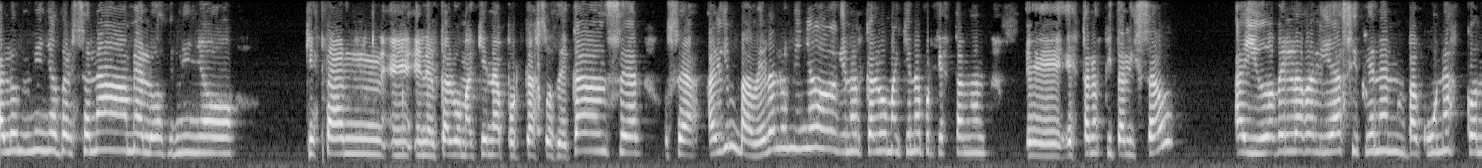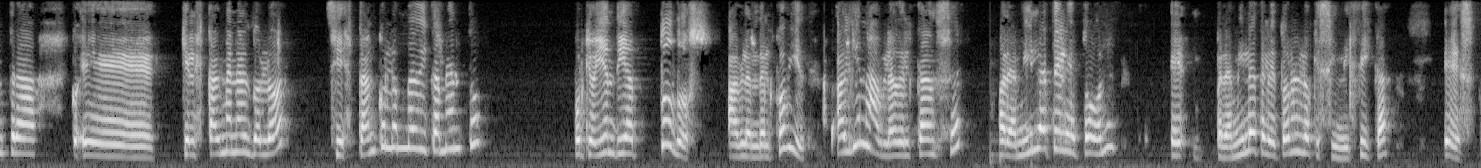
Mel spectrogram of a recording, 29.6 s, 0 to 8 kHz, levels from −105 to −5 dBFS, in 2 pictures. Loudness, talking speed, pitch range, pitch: -17 LUFS, 165 wpm, 255-325 Hz, 285 Hz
